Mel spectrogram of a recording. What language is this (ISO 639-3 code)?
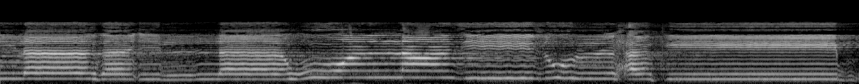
ara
